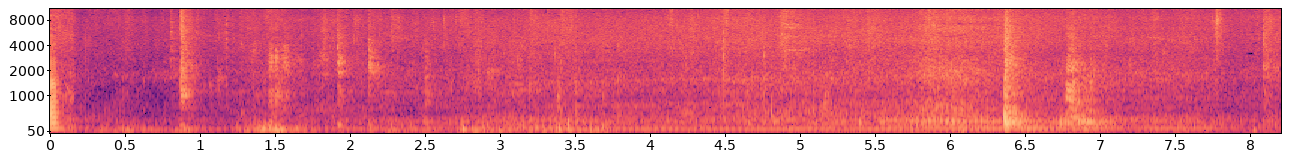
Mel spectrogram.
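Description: Sounds of small mixed-breed dogs playing close by: a steady low sound with scattered light clicks and scuffles, and a short louder sound from a dog about six and a half seconds in.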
